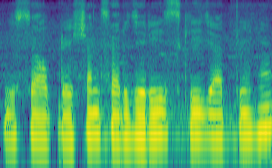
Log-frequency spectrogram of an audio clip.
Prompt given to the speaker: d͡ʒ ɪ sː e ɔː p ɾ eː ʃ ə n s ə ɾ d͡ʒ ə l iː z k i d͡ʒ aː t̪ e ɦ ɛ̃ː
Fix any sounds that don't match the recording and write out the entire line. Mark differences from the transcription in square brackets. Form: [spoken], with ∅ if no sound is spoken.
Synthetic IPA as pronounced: d͡ʒ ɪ sː e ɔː p ɾ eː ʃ ə n s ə ɾ d͡ʒ ə [ɾ] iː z k i d͡ʒ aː t̪ [i] ɦ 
